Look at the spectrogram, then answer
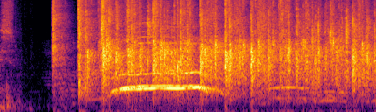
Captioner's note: cheers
